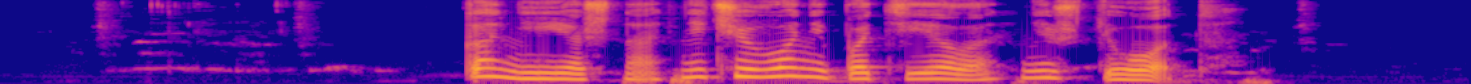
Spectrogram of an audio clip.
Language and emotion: Russian, sad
